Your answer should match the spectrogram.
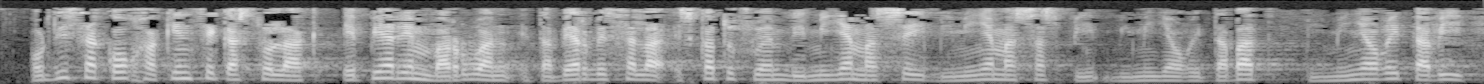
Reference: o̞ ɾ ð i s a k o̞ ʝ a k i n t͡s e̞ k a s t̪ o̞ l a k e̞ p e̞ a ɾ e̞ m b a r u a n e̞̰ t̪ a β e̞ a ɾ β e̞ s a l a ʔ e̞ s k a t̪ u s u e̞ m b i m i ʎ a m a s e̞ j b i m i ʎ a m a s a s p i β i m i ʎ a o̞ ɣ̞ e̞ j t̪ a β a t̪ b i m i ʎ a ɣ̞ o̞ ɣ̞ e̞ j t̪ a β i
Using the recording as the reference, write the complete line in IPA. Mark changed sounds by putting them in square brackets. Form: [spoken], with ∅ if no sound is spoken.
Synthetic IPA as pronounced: o̞ ɾ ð i s a k o̞ ʝ a k i n t͡s e̞ k a s t̪ o̞ l a k e̞ p e̞ a ɾ e̞ m b a r u a n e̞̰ t̪ a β e̞ a ɾ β e̞ s a l a ʔ e̞ s k a t̪ u s u e̞ m b i m i ʎ a m a s e̞ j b i m i ʎ a m a s a s p i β i m i ʎ a o̞ ɣ̞ e̞ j t̪ a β a t̪ b i m i ʎ a [∅] o̞ ɣ̞ e̞ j t̪ a β i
